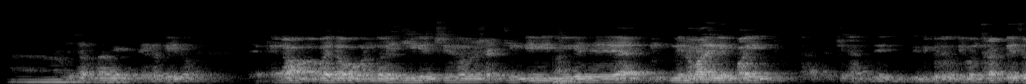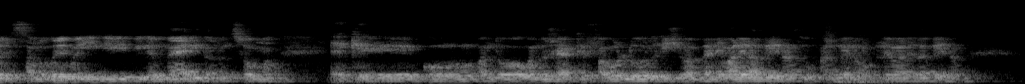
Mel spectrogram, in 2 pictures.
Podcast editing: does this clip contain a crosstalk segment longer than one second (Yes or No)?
No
